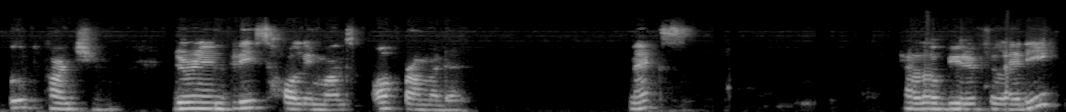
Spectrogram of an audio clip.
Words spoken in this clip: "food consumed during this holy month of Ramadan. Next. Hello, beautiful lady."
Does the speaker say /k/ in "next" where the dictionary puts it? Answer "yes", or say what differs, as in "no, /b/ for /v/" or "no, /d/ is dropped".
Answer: yes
